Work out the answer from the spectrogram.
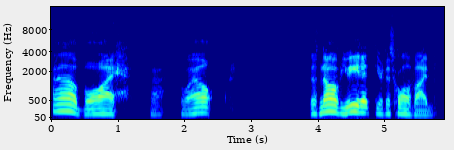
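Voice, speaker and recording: A man voicing a gruff male beam master who barks out the rules of a fantasy carnival tightrope game. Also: mid-range voice, dry recording, clean studio sound, lightly acted. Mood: weary. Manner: brisk rule-listing barks.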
